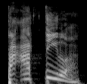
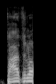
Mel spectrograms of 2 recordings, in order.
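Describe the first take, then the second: First: The word is said with strong, forceful emphasis. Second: The word is said lightly, without any emphasis. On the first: The command is important. The speaker calls it right. "itu penting tuh. Kasih tekanan" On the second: The command is not taken seriously. The speaker calls it wrong. "kita kadang-kadang bermain"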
